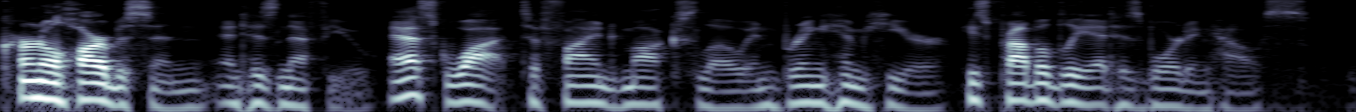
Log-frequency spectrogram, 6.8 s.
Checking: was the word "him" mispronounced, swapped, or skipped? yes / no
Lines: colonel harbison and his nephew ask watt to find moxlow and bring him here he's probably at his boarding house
no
